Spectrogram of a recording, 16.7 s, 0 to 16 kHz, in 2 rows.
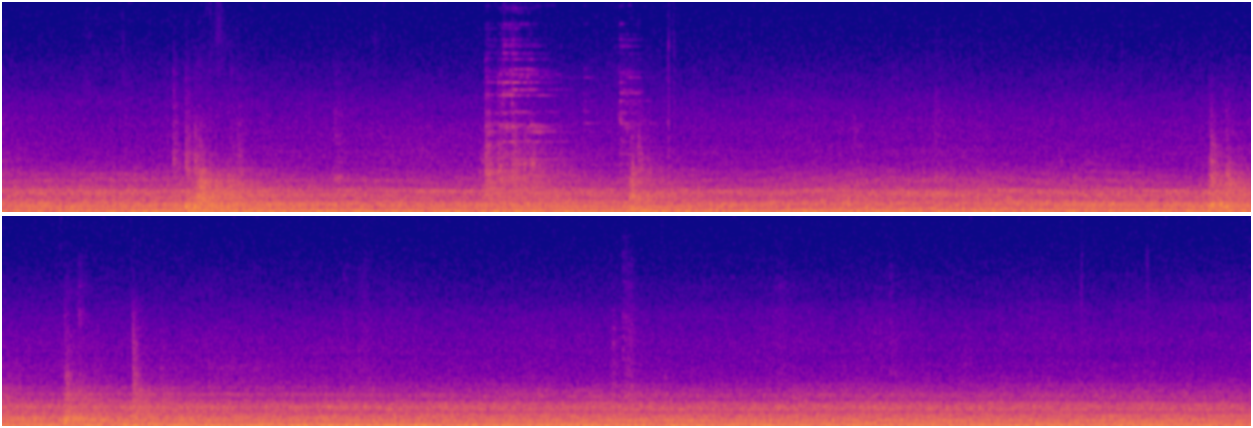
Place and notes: Maribor, Tezno, industrial area - exhaust and workers
Tezno industrial area, no one on the streets here. noisy exhaust on a yellow building, workers on a scaffold. the exhaust produces standing waves, a slight change of position changes the sound at that location too.
(SD702, AT BP4025)
Maribor, Slovenia, 28 May 2012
